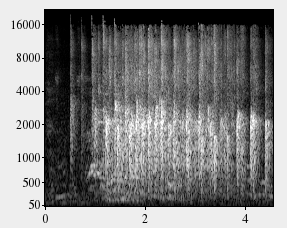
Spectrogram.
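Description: A crowd breaks into applause after a brief pause, many hands clapping in a dense, steady wash that stays fairly loud for several seconds.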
